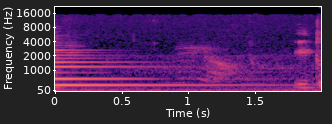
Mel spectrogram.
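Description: A single note plucked on a classical guitar: the third (G) string at the seventh fret, a D, struck once and left ringing, dying away slowly for nearly two seconds.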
